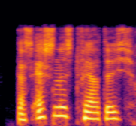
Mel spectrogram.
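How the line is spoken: Calling across hall. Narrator (German): ruft Grace durch die Vorhalle

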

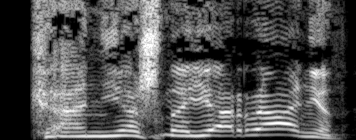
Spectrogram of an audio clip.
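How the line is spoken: Yelling. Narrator (Russian): заорал Норрис

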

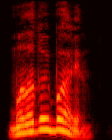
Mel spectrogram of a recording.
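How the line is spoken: Exclaiming old cook. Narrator (Russian): воскликнула седая кухарка

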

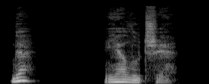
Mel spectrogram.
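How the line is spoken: Muttered. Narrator (Russian): пробормотала она

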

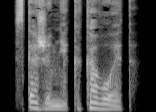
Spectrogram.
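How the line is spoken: Enthralled hoarse voice. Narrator (Russian): Хрипит, заворожённый

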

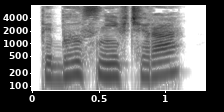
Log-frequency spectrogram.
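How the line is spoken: Barely audible question. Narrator (Russian): спрашивает Пьеро чуть слышно

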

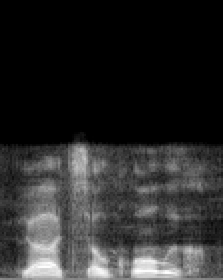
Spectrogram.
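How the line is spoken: Amazed whisper. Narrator (Russian): Изумленно прошептал Петр Васильевич

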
